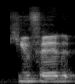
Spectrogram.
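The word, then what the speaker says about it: Q5ID: My guess, and this is my guess is that QFID probably is the one, and that's the Q5 ID, but you pronounce it QFID.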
